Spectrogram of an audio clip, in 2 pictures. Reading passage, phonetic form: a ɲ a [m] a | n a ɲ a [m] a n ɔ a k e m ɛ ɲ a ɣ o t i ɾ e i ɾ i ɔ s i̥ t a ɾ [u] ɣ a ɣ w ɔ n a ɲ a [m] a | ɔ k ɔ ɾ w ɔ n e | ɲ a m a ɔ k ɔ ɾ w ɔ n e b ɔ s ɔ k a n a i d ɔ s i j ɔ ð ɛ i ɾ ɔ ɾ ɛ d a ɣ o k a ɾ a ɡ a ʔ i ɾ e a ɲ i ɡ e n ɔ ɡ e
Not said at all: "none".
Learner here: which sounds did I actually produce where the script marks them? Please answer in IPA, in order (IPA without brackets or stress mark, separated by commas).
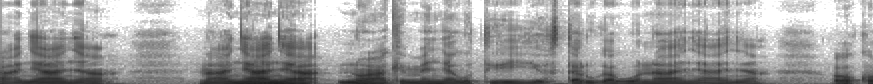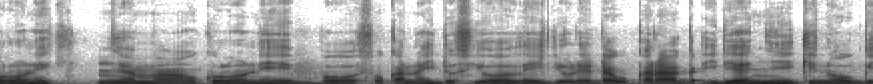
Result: ɲ, ɲ, u, ɲ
